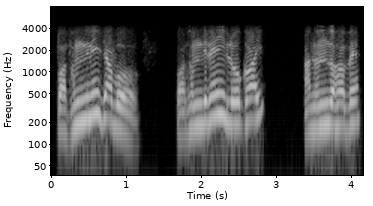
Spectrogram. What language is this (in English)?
Bangla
